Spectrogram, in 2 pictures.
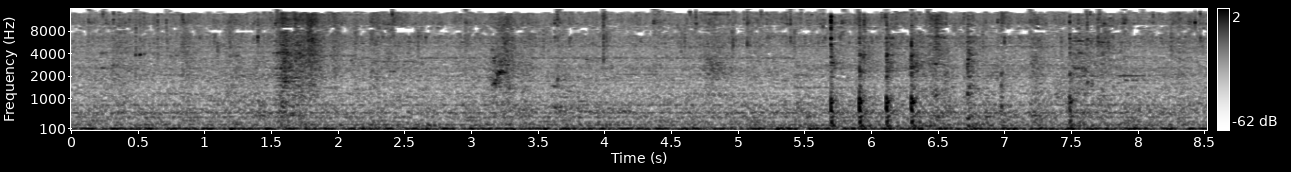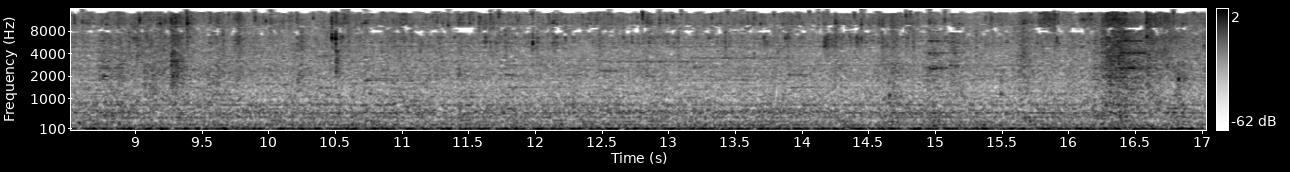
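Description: Steady low machine hum under a wash of running water, with a few faint knocks and clicks from handling.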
